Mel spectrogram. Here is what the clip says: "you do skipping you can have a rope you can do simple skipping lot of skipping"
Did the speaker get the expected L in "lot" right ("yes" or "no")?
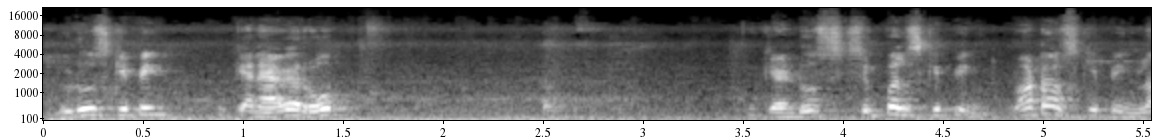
no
